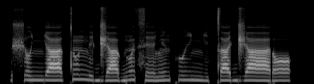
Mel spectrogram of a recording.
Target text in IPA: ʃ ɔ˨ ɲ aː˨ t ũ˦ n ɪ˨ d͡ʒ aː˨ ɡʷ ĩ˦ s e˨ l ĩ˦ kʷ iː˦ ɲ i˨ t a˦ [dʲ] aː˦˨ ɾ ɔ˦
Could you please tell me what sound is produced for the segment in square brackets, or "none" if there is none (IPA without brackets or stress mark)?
d͡ʒ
